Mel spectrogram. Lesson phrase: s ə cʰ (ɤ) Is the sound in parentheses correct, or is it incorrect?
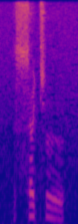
incorrect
